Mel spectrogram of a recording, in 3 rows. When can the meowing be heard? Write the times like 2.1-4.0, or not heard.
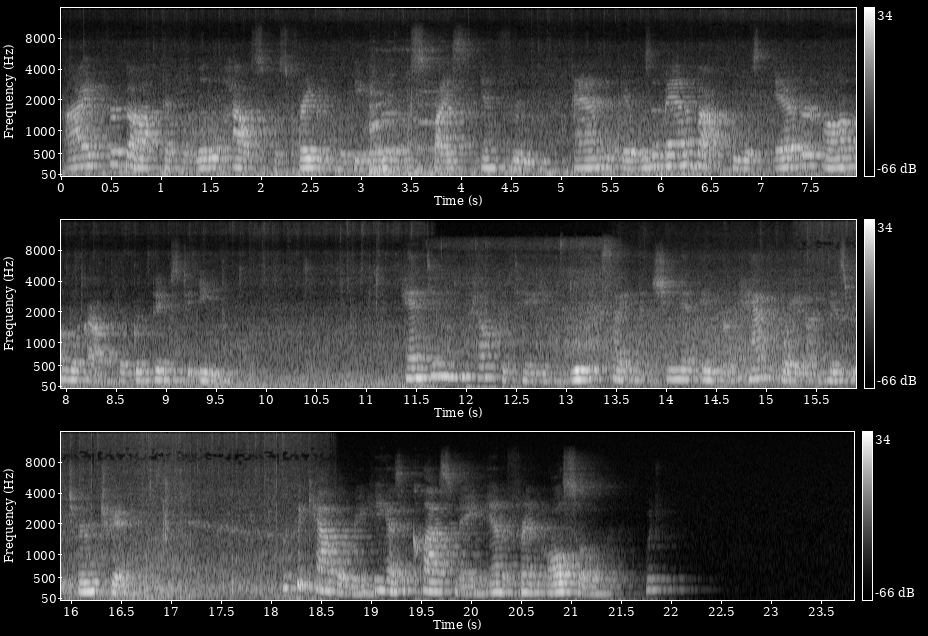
3.0-4.0.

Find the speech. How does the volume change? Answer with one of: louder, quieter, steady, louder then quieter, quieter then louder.
steady.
